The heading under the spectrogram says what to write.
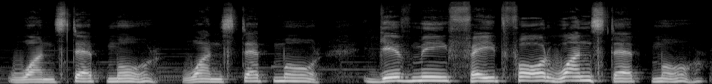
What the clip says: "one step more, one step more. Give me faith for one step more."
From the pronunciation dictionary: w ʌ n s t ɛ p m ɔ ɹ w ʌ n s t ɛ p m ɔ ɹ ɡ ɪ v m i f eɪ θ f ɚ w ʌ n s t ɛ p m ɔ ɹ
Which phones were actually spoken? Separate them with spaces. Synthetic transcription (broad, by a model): w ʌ n s t ɛ p m ɔ ɹ w ʌ n s t ɛ p m ɔ ɹ ɡ ɪ v m i f eɪ θ f ɚ w ʌ n s t ɛ p m ɔ ɹ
